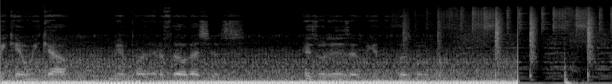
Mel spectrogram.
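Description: Steady low drone inside a coach bus cabin, with voices over it. About five seconds in it cuts off, and outro music with sharp percussive hits begins.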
